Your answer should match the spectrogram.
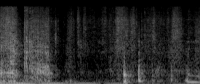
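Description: Packaging being cut and torn open with a hand cutter: a rasping tear at the start that fades within half a second, then a few light knocks.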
